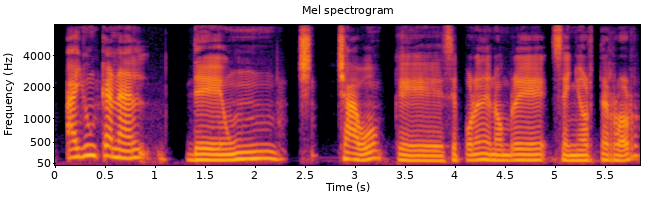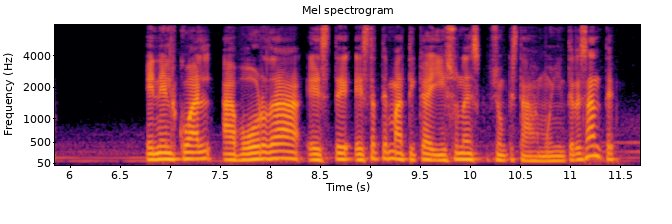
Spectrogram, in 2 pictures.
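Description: In a very clean recording with a silent background, a man speaks in a plain, everyday voice at medium pitch with ordinary pitch variation. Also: fairly slow pace. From Monterrey, northern Mexico. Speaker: podcast narrator. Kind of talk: casual chat with storytelling.

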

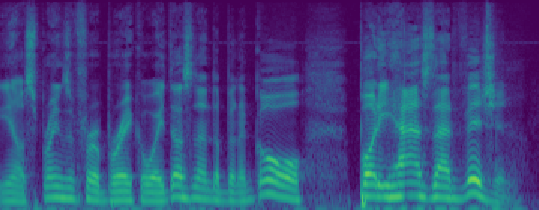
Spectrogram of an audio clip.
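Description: A man with a plain, everyday voice, fairly high in pitch, with lively intonation at a fairly quick pace. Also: very clean recording, silent background. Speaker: podcast host. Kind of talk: casual chat. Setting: studio.

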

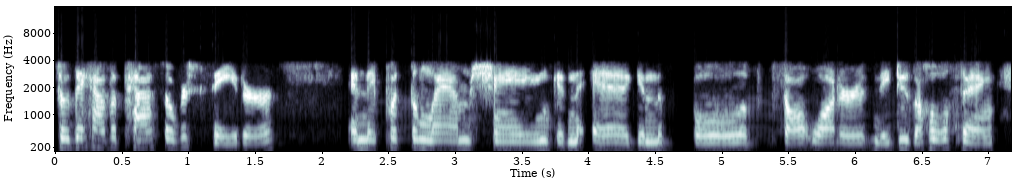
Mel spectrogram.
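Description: This woman has a normal speaking voice, fairly low in pitch, with an American accent. She talks at a moderate pace with fairly even intonation. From Los Angeles, California. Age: 60s. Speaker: end of life educator and grief counselor. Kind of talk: casual interview conversation.

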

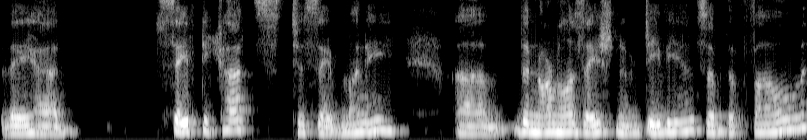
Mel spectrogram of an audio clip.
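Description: With an American accent, this somewhat breathy voice moves at a very slow pace. The tone is dark and mellow, with ordinary pitch variation. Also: woman. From US Midwest, Columbus Ohio. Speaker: sociologist and author. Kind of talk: interview.

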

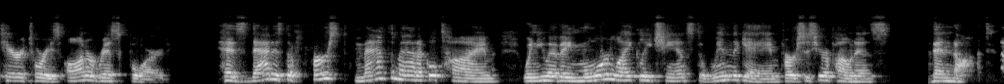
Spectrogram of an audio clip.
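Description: At a moderate pace, a man with an American accent speaks at a high pitch. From Pittsburgh, western Pennsylvania. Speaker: cybersecurity company founder. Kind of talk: casual interview. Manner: frank.

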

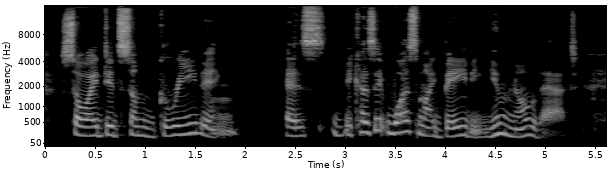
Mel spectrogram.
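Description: Against a quiet background, a woman with an American accent and a dark, mellow tone speaks at a very slow pace in a medium pitch with ordinary pitch variation. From central New York State. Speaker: life coach. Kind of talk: interview.

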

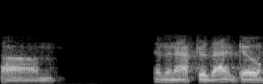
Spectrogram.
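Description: A man speaks with a Californian accent. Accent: Californian American. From US West Coast, Los Angeles (Pasadena). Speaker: professional baseball player. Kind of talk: interview.

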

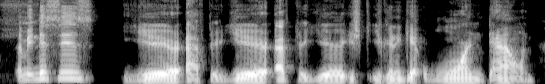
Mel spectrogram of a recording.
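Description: A man talks at a fairly slow pace from a medium pitch. His pitch swings very widely. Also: dry, close sound with no echo. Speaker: sports podcast host. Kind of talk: casual sports banter.

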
